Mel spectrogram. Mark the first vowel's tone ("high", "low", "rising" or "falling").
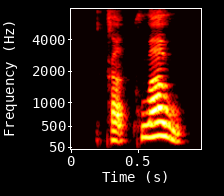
low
